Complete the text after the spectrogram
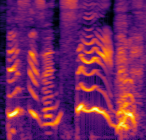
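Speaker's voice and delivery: high, slow squeal of disbelief; drawn-out, giddy disbelief; incredulous outburst. Real, not acted. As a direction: exclaim it high, helplessly amused. Laughing in disbelief at story.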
